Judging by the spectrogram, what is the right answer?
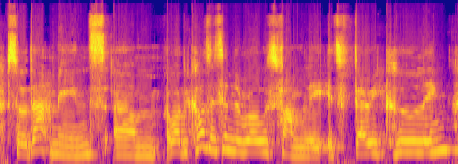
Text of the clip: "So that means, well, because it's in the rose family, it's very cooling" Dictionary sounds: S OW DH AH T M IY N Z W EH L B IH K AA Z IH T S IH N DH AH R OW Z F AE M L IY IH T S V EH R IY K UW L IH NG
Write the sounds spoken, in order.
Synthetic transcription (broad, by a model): S OW DH AH T M IY N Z W EH L B IH K AA Z IH T S IH N DH AH R OW Z F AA M L IY IH T S V EH R IY K UW L IH NG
